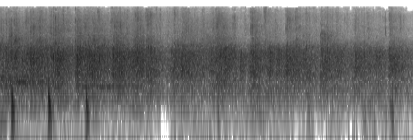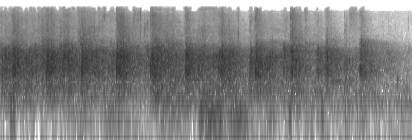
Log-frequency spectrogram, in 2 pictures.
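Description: A crowd applauds the Kinderexpress team steadily for about eight seconds, a dense wash of many hands clapping at once that holds loud and then slowly tapers off at the end, with no voices.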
